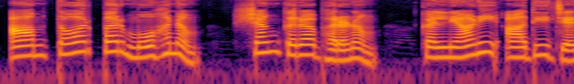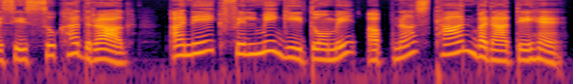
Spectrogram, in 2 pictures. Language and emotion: Hindi, neutral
